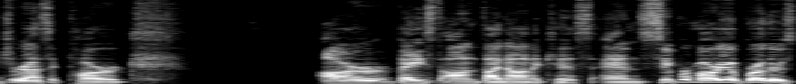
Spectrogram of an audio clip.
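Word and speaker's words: Deinonychus: So, yeah, Dino Nikis, that's one of those pronunciations that I that I hear all the time. Like even though it is incorrect, it's very common. Like um I know that the guy from your dinosaurs are wrong thought it was called Donikas for the longest time until he discovered that it was actually pronounced Donicus.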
